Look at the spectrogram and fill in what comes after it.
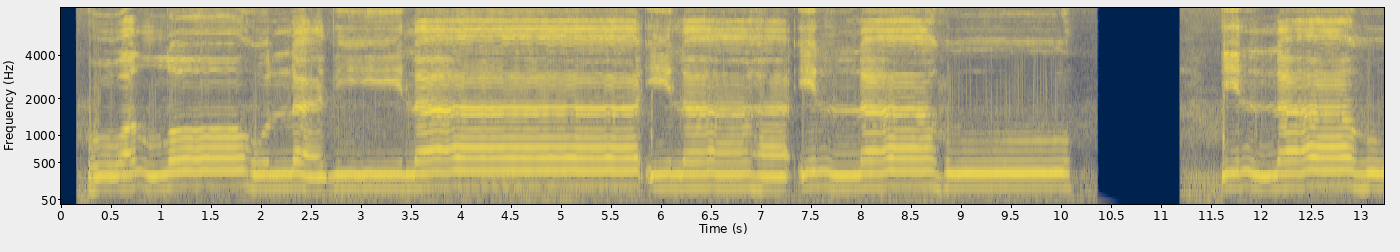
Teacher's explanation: Kita sukunkan, kita matikan. Jadi ketika berhenti hu ini ternyata dibaca panjang karena ada wau mati wau sukun sebelumnya ada huruf berbaris di depan. Jadi kita panjangkan dua harakat karena panjang wau mati atau mad asli wau.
